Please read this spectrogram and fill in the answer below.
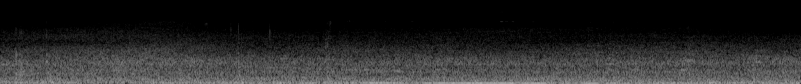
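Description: Street traffic: a steady rumble of passing vehicles, swelling a little about halfway through.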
